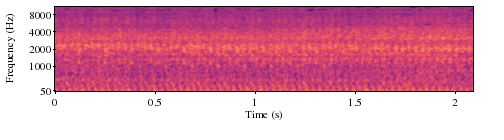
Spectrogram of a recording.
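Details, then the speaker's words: Isuzu Panther Touring automatic diesel, previously rebuilt with new liners, blowing by, losing coolant and overheating: rough idle with fast, steady low knocking under harsh clatter; worn glazed liner/piston fit lets pistons slap. "Suara mesinnya juga kurang halus ini, Lur."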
